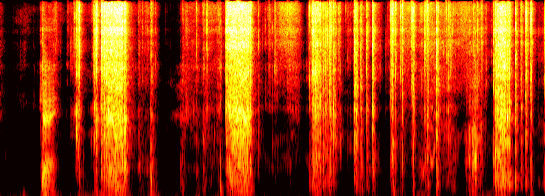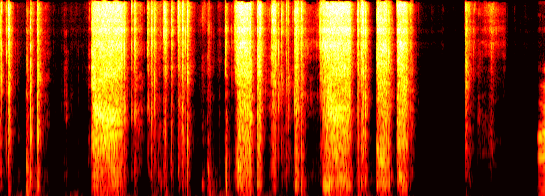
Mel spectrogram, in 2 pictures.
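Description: A small cardboard shipping box being packed by hand, with a string of loud, sharp scraping and tearing rasps, some about half a second long, the loudest a little over two seconds in, about six and a half seconds in and near the end.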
